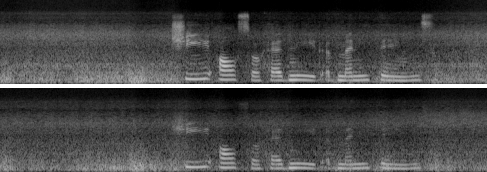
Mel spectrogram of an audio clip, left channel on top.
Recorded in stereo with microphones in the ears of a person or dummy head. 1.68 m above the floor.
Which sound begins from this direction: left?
A woman speaking, at 1.7 s.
